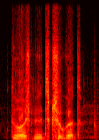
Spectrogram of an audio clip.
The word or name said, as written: schuggern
